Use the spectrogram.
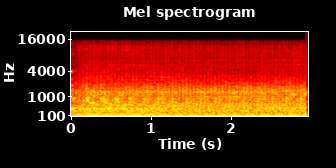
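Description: A Mahindra Bhumiputra tractor engine idles loud and close, a steady low throbbing chug with an even rapid pulse that holds unbroken throughout.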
